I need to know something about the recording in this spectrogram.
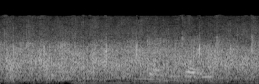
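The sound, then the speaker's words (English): A church audience claps together as a hand clap of praise to God during a morning service, a sustained, dense burst of applause, steady and fairly loud throughout, with a few indistinct voices mixed into the clapping. “Give him one big hand clap of praise if you love him this morning.”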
